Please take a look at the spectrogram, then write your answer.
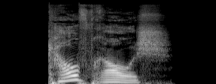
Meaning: spending spree
- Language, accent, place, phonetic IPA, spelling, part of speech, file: German, Germany, Berlin, [ˈkaʊ̯fˌʁaʊ̯ʃ], Kaufrausch, noun, De-Kaufrausch.ogg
